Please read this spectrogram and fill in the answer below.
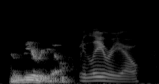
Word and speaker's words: Illyrio: Illyrio.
